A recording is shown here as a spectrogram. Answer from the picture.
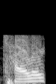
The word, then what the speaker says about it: Tyler: Okay, my name is Tyler, T-Y-L-E-R. And I'm calling from Bank of Cardiff. It's spelled C-A-R-D-I-F-F, as in Frank Frank.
